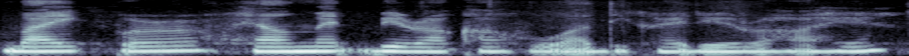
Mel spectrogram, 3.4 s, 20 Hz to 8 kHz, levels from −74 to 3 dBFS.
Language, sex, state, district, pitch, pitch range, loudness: Hindi, female, Arunachal Pradesh, Papum Pare, 200 Hz, 195-210 Hz, -13 LUFS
